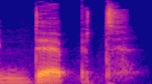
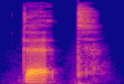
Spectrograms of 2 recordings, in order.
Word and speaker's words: debt: traded fitted noted debt in the word debt the B is silent we do not say depth we say debt comfortable the word comfortable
